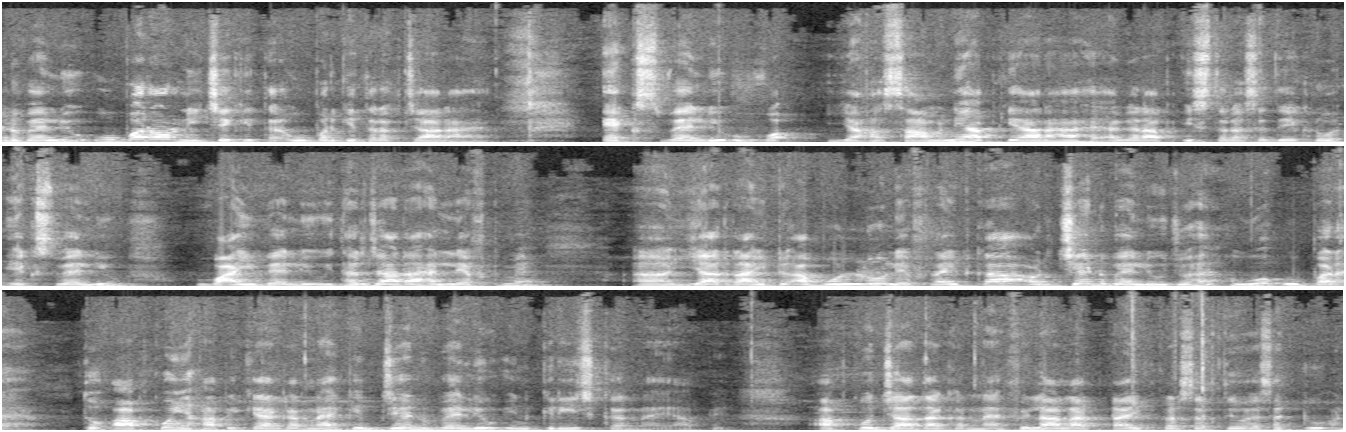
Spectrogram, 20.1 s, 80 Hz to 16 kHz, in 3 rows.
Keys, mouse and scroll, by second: 2.0-2.6 alt+middle drag, 12.3-13.5 alt+middle click, 14.9-17.4 drag.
